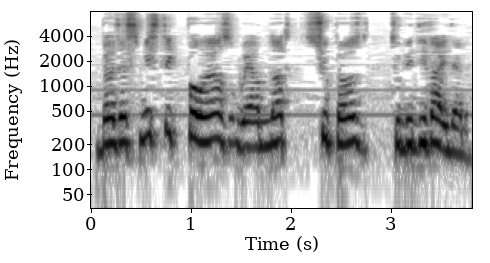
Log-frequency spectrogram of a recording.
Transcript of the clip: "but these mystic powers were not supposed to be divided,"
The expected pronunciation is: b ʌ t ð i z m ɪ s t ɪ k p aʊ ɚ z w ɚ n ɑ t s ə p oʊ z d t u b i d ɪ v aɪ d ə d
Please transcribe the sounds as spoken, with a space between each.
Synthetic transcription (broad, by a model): b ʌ t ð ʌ s m ɪ s t ɪ k p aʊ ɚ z w ɚ n ɑ t s ə p oʊ z d t u b i d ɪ v aɪ d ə d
